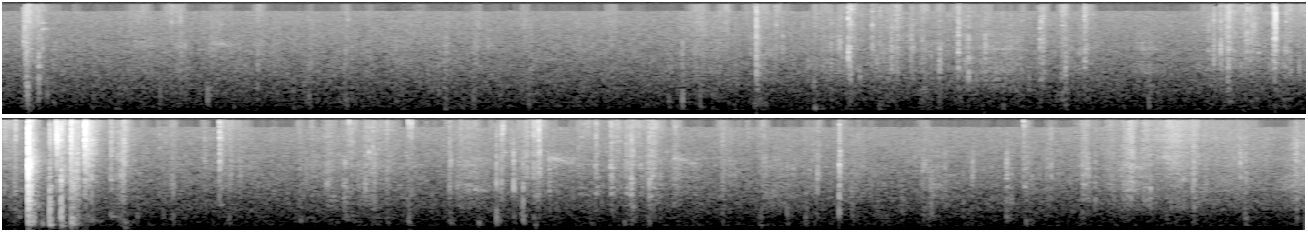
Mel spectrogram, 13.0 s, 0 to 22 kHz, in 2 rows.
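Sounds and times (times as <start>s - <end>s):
dry forest debris crackling: 3.3s - 13.0s.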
